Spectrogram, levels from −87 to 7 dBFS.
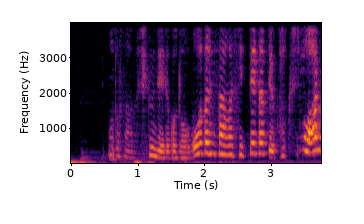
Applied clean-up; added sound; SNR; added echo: neural mask model DeepFilterNet 3.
